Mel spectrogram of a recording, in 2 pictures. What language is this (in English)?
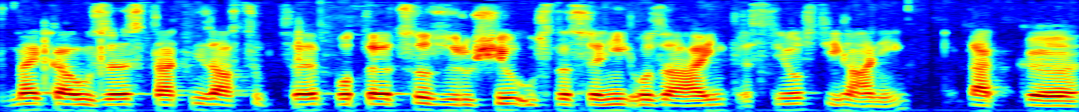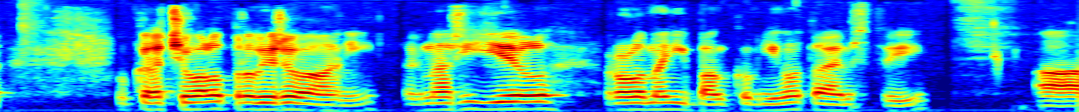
Czech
